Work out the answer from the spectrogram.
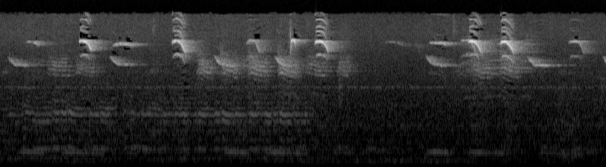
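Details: Willow tit call notes in a recording that also holds some coal tit and varied tit voices: thin, high descending notes and short buzzy chips in loose clusters, with faint lower tonal notes underneath.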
